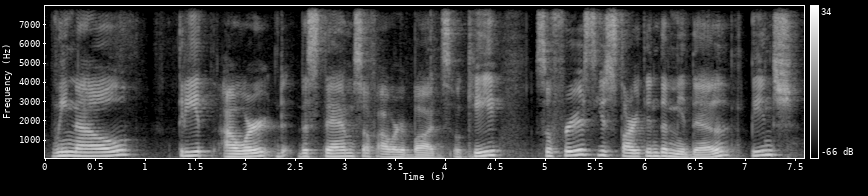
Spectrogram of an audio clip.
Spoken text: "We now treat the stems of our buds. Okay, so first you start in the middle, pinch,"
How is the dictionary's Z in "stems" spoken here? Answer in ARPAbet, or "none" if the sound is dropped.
S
